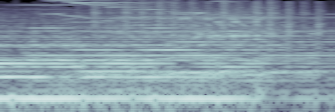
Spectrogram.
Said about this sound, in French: je t'en prie, va répondre à ton téléphone, fais-toi plaisir.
